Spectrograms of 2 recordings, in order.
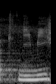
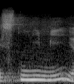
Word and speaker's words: CNIMI: Alors ça se prononce pas CNIMI chez vous, c'est SNIMI, hein, j'ai appris ça ce matin.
